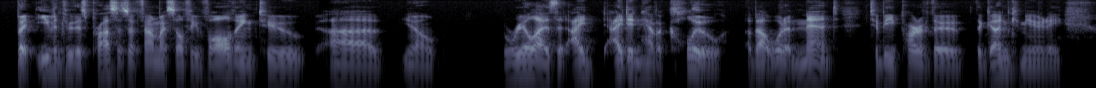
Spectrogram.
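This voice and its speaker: Using a normal speaking voice, a man with an American accent and fairly low pitch talks at a moderate pace with ordinary pitch variation, on a very clean recording with a silent background. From Reno, Nevada. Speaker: firearms safety trainer. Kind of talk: casual chat.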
